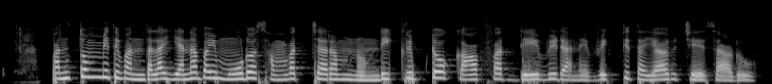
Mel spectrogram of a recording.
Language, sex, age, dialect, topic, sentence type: Telugu, female, 25-30, Southern, banking, statement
